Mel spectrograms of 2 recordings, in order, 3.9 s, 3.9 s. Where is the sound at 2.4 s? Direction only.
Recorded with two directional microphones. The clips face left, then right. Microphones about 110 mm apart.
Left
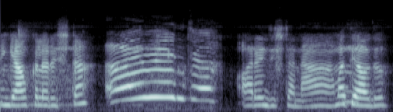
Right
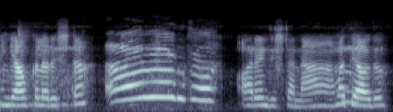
10° right (ahead or behind).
